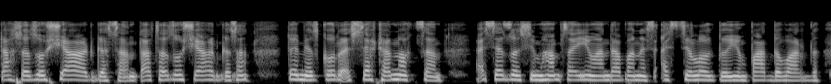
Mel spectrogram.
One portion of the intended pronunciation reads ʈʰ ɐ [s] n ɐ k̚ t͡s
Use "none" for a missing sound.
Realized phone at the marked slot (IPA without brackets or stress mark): none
